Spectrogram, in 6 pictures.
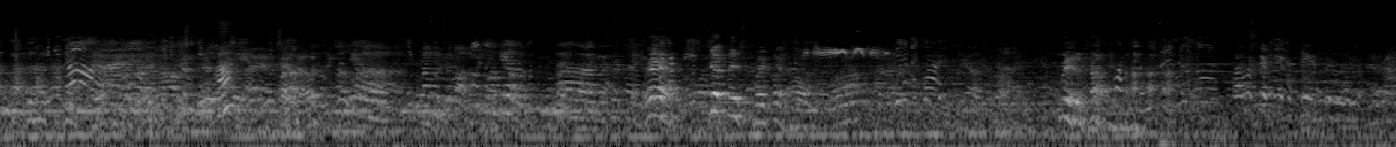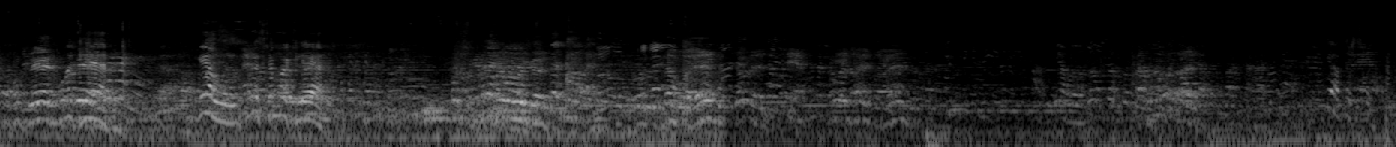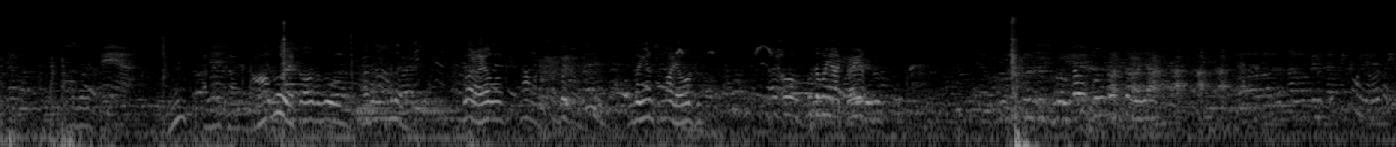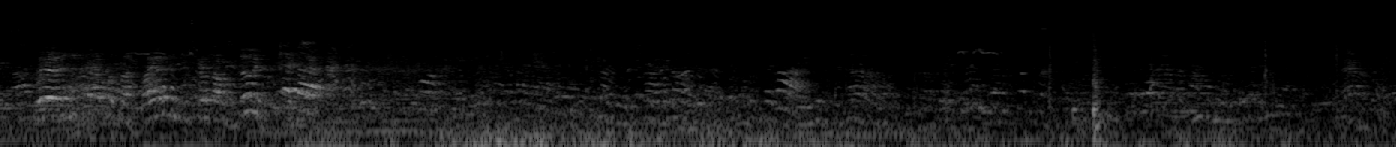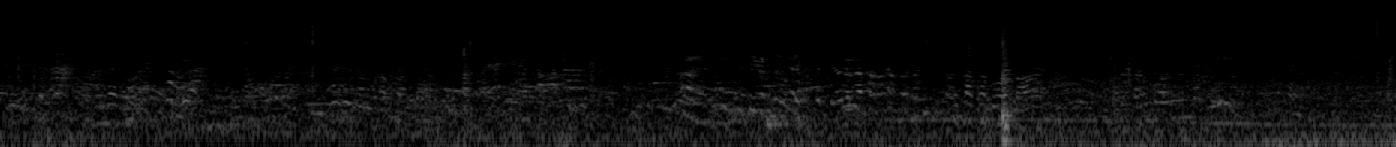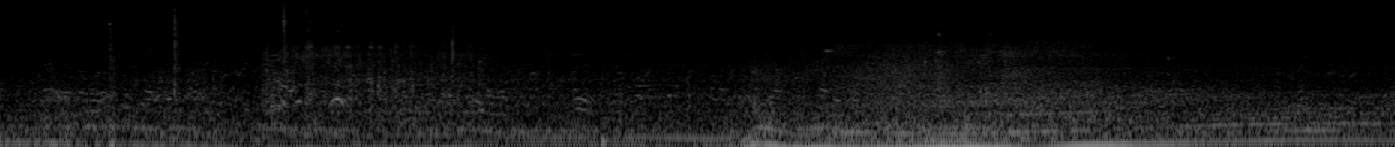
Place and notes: (binaural) standing near a bar where Monte toboggan sled drivers hang out while waiting for customers or taking a break. a bit later into the recording moving towards the place where the ride starts. a few tourist decide to take a ride.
